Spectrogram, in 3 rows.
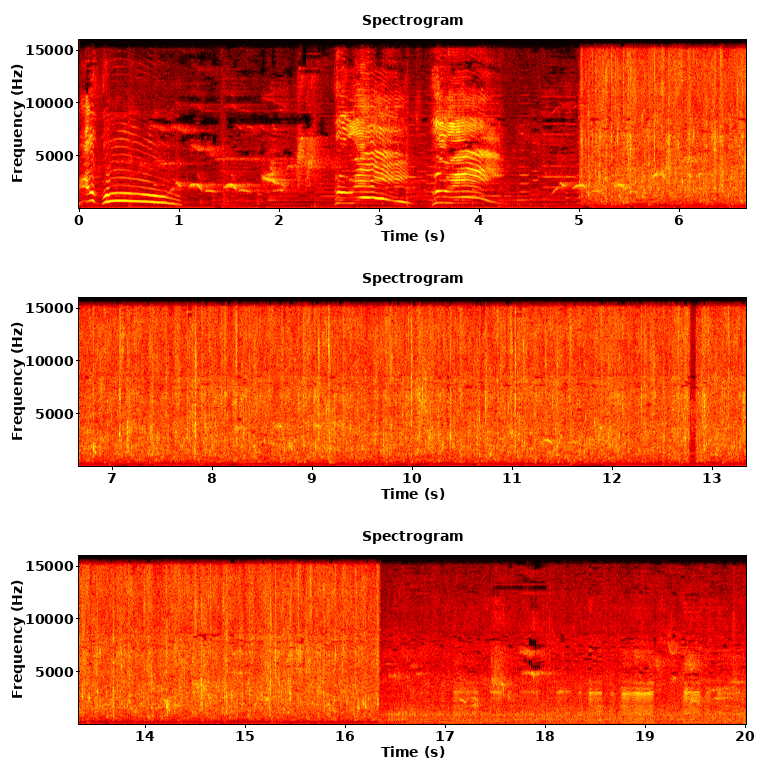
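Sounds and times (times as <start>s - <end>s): low music: 0.0s - 16.4s
running water rushing: 5.0s - 16.4s.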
